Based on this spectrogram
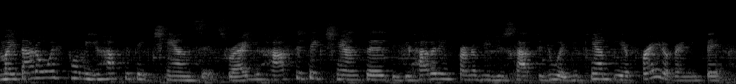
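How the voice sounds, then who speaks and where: A woman at fairly high pitch, talking very fast with hardly any pauses and ordinary pitch variation, amid noticeable background noise and audible room echo. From Peru. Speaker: shoe designer, former sports anchor. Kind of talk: interview.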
